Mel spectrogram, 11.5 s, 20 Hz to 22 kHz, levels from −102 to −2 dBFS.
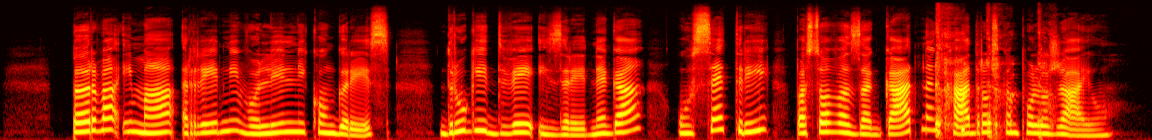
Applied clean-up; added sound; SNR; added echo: neural mask model RNNoise.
